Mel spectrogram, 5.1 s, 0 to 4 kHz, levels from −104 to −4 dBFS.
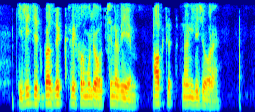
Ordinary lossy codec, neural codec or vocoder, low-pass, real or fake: MP3, 32 kbps; none; 3.6 kHz; real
